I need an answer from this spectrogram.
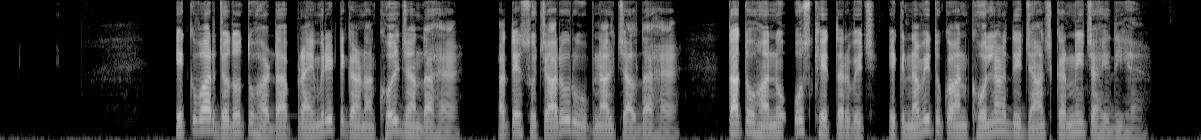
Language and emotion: Punjabi, neutral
